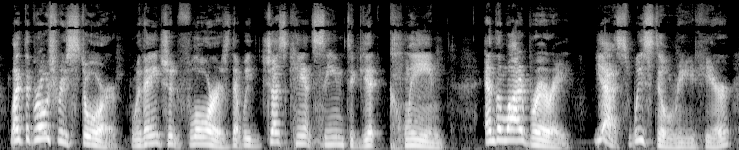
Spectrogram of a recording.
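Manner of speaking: emphatic recital, pitch leaping up and falling with each phrase; poetry reading. Acted. Small-town local addressing a lost visitor, dramatic poem recital. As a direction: read the poem out with punched openings and deliberate pauses. Reads own poem aloud.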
